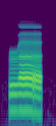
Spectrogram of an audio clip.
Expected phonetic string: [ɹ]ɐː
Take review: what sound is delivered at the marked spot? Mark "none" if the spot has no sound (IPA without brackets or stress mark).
ɹ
